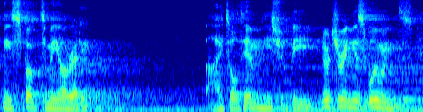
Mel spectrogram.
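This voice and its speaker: A man's voice: medium pitch, animated, moderate pace, a little hiss or hum, lightly acted. An actor playing an earnest, composed young male hero in a fantasy game. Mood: calm, resolute. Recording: echoey hall, long reverb, music.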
